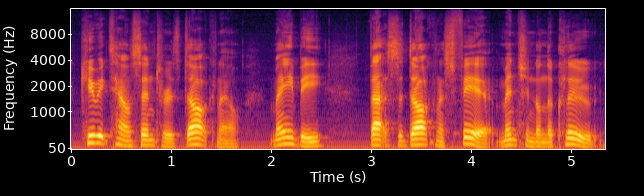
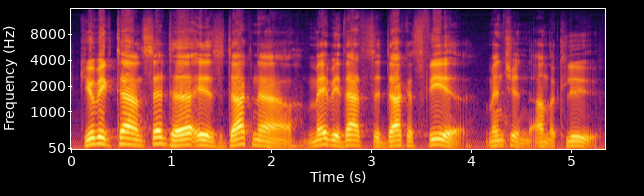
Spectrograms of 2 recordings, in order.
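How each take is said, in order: First: It is said without a French accent. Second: It is said in a put-on French accent.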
